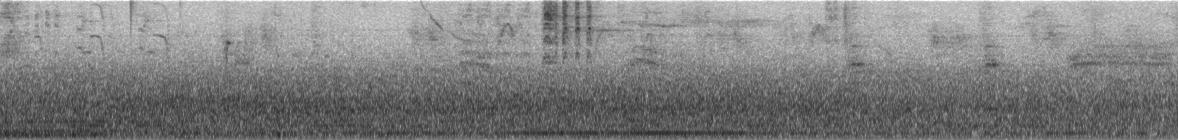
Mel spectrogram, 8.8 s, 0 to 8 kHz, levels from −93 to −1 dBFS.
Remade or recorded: recorded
